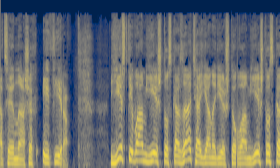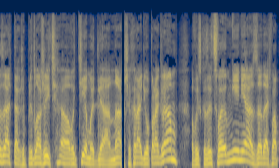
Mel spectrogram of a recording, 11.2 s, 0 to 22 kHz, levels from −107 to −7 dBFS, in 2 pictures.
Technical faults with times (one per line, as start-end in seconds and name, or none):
2.49-2.51 Bluetooth stall
4.71-4.75 Bluetooth stall
8.02-8.08 Bluetooth stall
